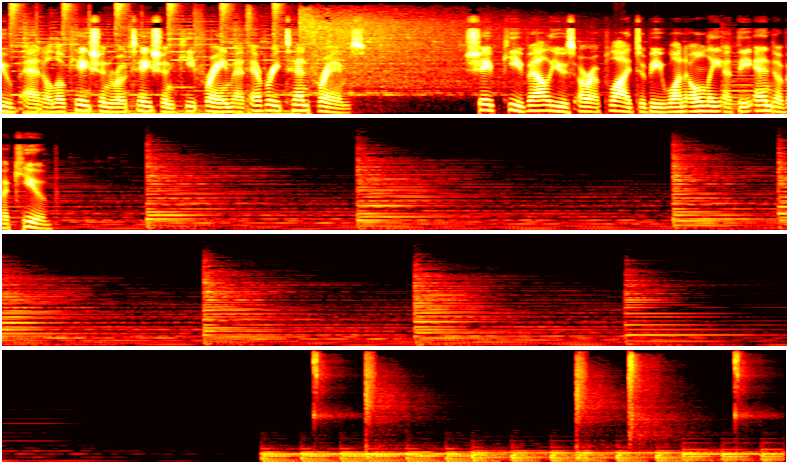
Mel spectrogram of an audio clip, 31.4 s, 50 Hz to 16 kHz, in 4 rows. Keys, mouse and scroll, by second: 3.4 i, 6.4 click, 8.4 g, 14.3 i, 16.7 i, 18.2 click, 21.6 click, 24.4 click, 27.7 i, 28.8-29.5 scroll down 3, 30.2 shift+middle click, 31.0-31.3 scroll up 2.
